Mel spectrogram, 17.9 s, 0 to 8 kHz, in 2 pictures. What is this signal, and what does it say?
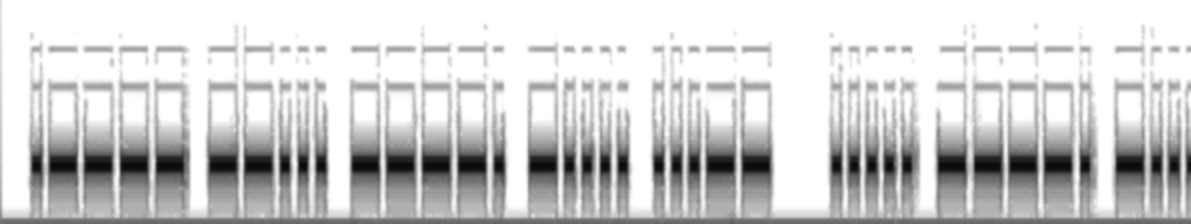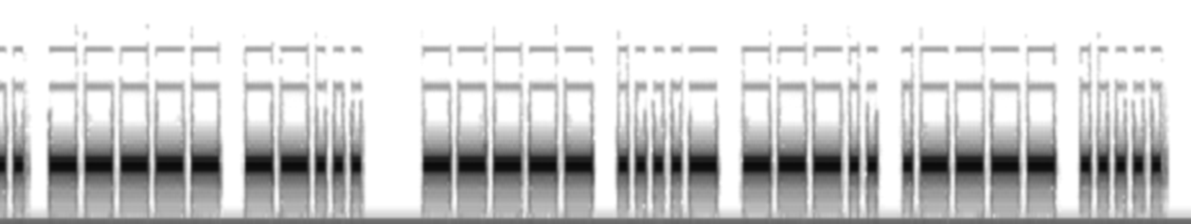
Morse code, heard as a keyed tone, about 18 wpm, 800 Hz. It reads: 17963 59607 04815
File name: morze vizsga 2011-1 15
